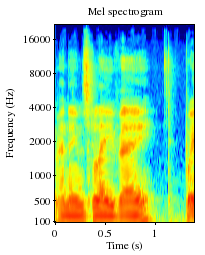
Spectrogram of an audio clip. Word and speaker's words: Laufey: Her name's Laufey, but it's spelled Laufey.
